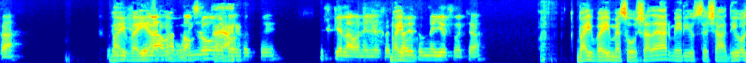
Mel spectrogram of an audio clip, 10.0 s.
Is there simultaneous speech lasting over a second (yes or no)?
yes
